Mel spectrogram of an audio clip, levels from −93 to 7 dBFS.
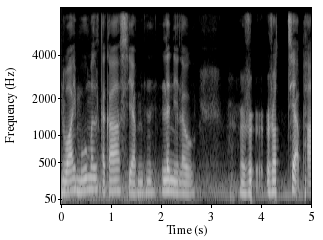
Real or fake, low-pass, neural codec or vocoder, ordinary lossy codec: real; 7.2 kHz; none; none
